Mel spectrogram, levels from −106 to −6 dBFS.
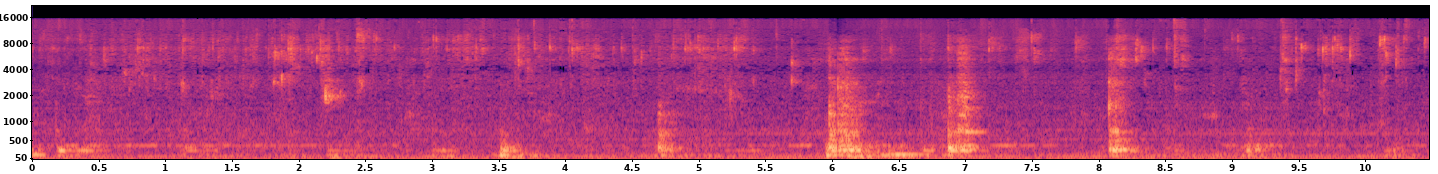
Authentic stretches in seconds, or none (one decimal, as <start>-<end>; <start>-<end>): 0.0-5.9; 8.3-10.5

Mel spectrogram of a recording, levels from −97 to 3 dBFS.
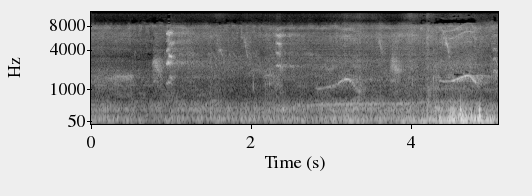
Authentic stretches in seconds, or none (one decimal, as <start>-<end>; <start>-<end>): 0.5-1.0; 1.5-2.2; 4.0-5.1

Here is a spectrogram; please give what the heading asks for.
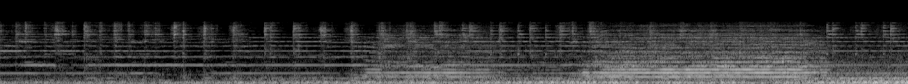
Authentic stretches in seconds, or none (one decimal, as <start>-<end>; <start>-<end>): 2.5-3.2; 4.7-5.7; 8.2-9.1

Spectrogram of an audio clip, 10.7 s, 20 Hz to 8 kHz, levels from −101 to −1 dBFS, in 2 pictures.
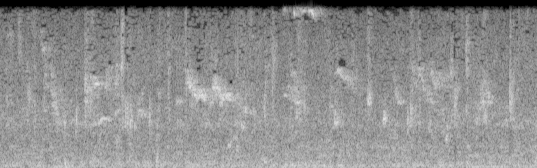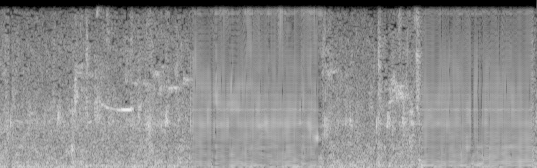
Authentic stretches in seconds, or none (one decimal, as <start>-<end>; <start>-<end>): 0.0-7.3; 8.6-9.6

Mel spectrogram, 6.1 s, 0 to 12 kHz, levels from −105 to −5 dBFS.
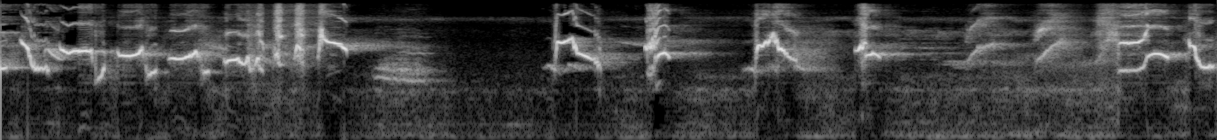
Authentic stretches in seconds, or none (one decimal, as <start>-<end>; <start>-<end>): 0.0-0.4; 1.7-3.4; 4.5-4.9

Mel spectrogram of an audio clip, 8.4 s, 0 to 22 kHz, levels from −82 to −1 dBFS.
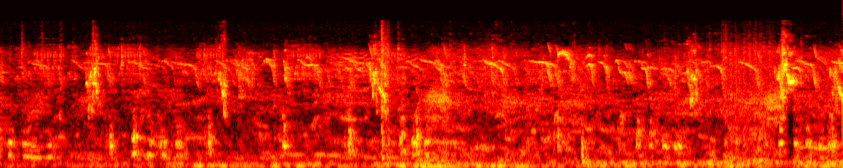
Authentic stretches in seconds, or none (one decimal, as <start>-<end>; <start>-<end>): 0.0-1.8; 5.4-6.3; 7.4-8.4

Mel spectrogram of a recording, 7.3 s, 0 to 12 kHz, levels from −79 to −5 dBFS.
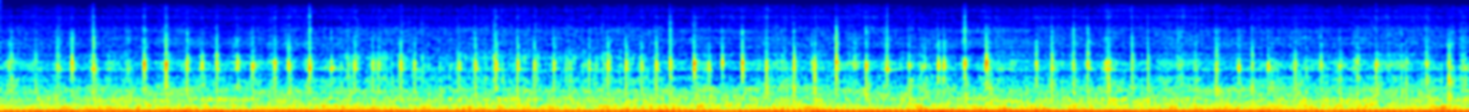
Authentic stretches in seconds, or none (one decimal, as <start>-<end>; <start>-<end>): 1.7-3.3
